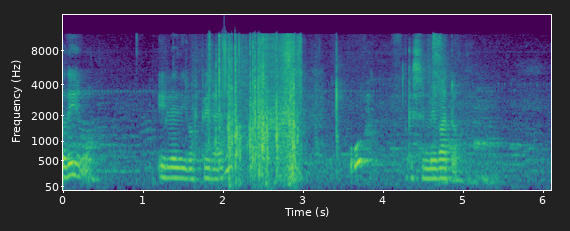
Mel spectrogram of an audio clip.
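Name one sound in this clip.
A middle-aged woman speaks close to the microphone.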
